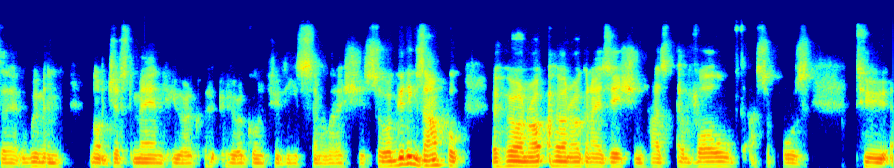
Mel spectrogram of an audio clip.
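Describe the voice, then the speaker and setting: Heard on a rough recording, a low-pitched man hosts an online video seminar and gives informal closing remarks to attendees. He speaks hesitantly, repeating words often as he works out his phrasing.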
